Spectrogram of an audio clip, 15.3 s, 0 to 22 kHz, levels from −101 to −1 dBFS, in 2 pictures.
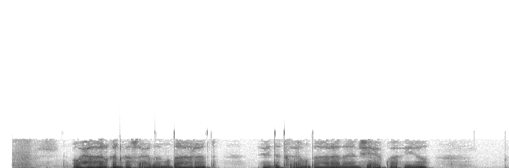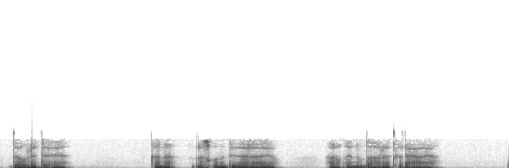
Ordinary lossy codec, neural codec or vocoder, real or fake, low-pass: AAC, 16 kbps; autoencoder, 48 kHz, 128 numbers a frame, DAC-VAE, trained on Japanese speech; fake; 19.8 kHz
